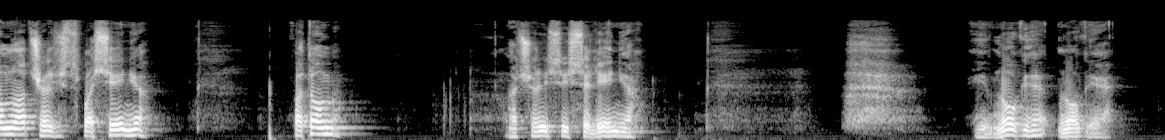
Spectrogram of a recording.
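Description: An older man speaks calmly and closely into a microphone, with pauses.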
